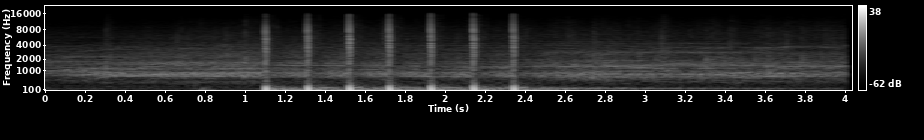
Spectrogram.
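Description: A drum kit struck in a quick run of seven hard, evenly spaced hits, about five a second, starting about a second in, over a concert crowd clamoring and cheering in a club.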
